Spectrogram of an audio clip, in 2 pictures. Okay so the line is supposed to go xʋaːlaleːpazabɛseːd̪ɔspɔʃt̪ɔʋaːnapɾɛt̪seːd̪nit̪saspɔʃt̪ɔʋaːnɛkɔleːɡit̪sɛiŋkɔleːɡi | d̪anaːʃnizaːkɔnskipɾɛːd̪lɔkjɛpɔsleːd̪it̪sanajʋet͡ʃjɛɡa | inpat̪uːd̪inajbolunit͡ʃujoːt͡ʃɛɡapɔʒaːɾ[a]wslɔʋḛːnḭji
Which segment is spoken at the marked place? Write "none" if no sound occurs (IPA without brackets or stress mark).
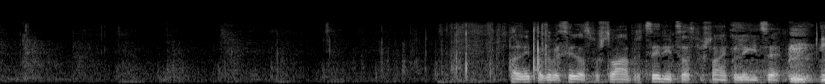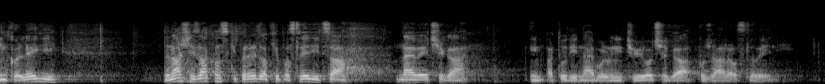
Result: a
